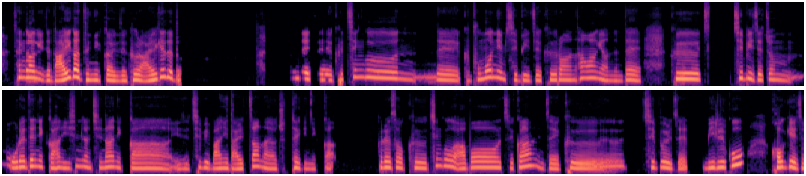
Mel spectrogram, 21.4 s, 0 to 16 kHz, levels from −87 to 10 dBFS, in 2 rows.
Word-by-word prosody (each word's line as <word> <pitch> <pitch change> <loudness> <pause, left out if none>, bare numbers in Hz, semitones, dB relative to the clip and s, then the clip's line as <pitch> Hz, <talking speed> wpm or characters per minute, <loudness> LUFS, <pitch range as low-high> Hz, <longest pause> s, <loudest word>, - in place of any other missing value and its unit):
생각이 280 -3 +3
이제 185 -1 -1
나이가 240 - +7
드니까 200 -3 +1
이제 175 0 -1
그걸 205 -1 +3
알게 200 - +3
되더 270 -4 +2 1.5
근데 255 -2 -1 0.2
이제 200 -2 -1
그 - - -2
친구네 265 - -1
그 180 - -14
부모님 265 +5 +1
집이 195 -2 -4
이제 185 +1 -3
그런 200 +1 -1
상황이었는데 200 -8 -2 0.4
그 230 -2 +5
즈 - - -15 0.3
집이 255 -2 0
이제 205 -1 0
좀 215 - -6
오래되니까 230 -2 +1
한 210 - 0
20 200 +6 -4
년 235 -3 -2
지나니까 190 -5 -1
이제 170 0 -7
집이 205 +3 -4
많이 190 +1 0
낡잖아요 180 +2 -1
주택이니까. 175 - -6 0.6
그래서 215 -2 +1
그 200 -2 0
친구 265 +1 -1
아버지가 220 +5 +1
인제 175 -3 -3
그 95 - -1 0.2
집을 215 0 0
이제 90 - -3 0.2
밀고 220 - +3 0.4
거기에 220 +1 +4
이제 190 -2 0
210 Hz, 280 characters per minute, -19 LUFS, 190-245 Hz, 1.5 s, 나이가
